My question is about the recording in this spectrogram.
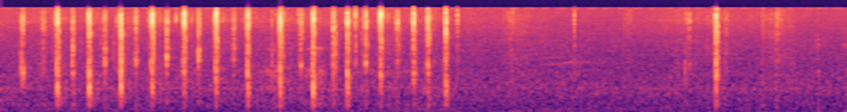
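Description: One person clapping both hands together quickly, about nine claps a second for roughly two seconds, then a single clap near the end.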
